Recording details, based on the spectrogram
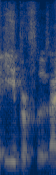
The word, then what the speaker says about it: Eberflus: I, everyone says like Eberflus. I say Eberflus. I know the E is silent, it's pronounced with an I.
